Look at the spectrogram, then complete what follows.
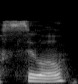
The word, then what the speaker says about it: Sewell: more said lieutenant michael sewell rhymes with newell who directed the undercover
